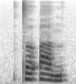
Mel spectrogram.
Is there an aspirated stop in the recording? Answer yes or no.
no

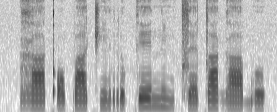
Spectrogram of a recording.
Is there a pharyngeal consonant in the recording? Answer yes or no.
no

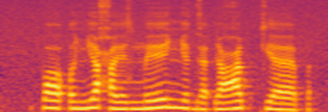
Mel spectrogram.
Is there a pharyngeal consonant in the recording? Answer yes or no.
yes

